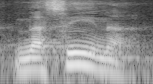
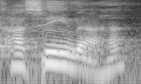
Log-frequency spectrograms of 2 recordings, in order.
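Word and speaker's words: نسينا: has come nunu niswa so how will you pronounce now brother you will pronounce as naseena and not hasina okay and then rest we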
